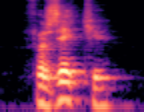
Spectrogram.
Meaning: 1. the diminutive of verzet (all senses) 2. a (relaxing) distraction, as to clear the mind 3. any fun activity
- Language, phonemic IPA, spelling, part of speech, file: Dutch, /vərˈzɛcə/, verzetje, noun, Nl-verzetje.ogg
